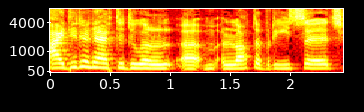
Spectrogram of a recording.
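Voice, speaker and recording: A woman's medium-pitched voice with a dark, mellow tone and a South African accent, at a moderate pace against a quiet background. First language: Afrikaans. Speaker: author and poet. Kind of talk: interview. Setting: hotel room.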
